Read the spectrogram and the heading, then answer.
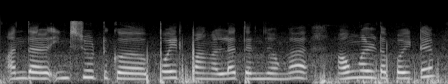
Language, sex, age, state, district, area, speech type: Tamil, female, 18-30, Tamil Nadu, Sivaganga, rural, spontaneous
